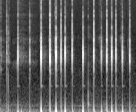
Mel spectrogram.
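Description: Rapid, uneven clicking of fingernails tapping on a hard plastic card reader that plugs into a laptop, crisp, a quick irregular series of sharp taps much like typing, with no voices.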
